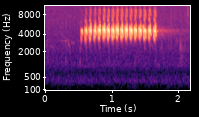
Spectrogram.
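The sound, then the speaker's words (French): A cirl bunting sings a single rapid, even trill of many high, dry, buzzy notes on one pitch, lasting just over a second and sharply cut off, with no other sound around it. “le bruant zizi doit son nom à son chant. Zizi zizi zizi zizi.”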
